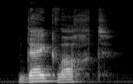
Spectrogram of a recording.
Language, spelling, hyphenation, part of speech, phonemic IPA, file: Dutch, dijkwacht, dijk‧wacht, noun, /ˈdɛi̯k.ʋɑxt/, Nl-dijkwacht.ogg
- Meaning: 1. the act of guarding a dike during a storm 2. a dike guard; someone who does the above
